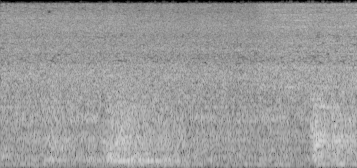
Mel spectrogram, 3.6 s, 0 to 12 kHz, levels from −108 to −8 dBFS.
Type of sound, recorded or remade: recorded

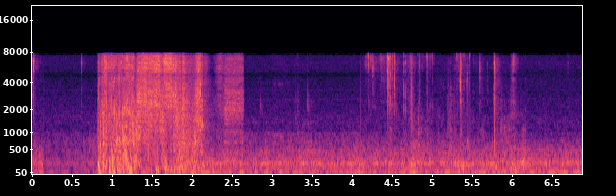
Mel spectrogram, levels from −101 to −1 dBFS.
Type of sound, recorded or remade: remade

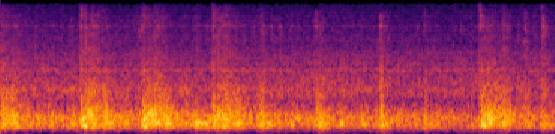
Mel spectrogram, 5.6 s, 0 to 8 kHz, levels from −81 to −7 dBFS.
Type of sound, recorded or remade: remade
